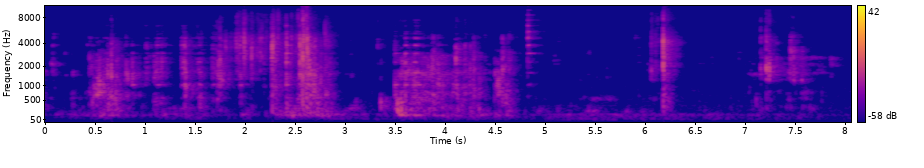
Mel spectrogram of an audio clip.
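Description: Cooked crab shells being cracked and pulled apart by hand: a run of crackling and snapping, then a few separate sharp snaps about six and seven seconds in.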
